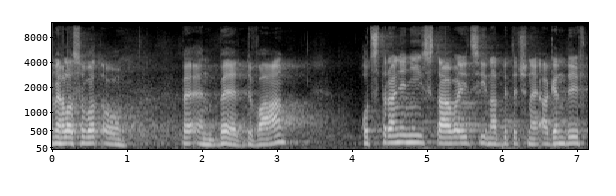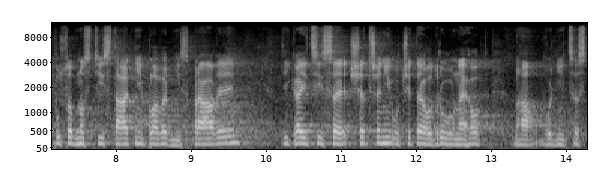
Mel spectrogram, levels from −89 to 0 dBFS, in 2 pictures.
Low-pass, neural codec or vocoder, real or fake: 10.8 kHz; vocoder, 44.1 kHz, 128 mel bands every 512 samples, BigVGAN v2; fake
